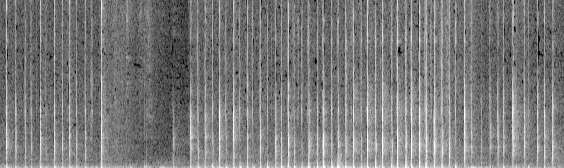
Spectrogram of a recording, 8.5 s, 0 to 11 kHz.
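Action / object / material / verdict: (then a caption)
tap / small plastic bottle / plastic / none. A small matte white plastic bottle held in one hand has its square cap and shoulder tapped with a fingertip and nail. About 55 short, dry, bright clicks are heard with almost no ring, in an uneven rhythm. The tapping pauses briefly around the two-second mark, then returns louder and quicker over a faint hiss.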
